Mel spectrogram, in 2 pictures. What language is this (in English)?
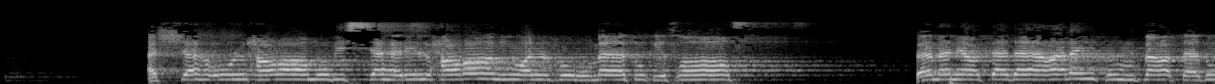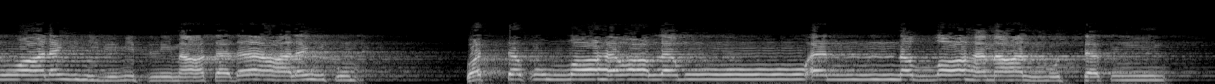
Arabic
